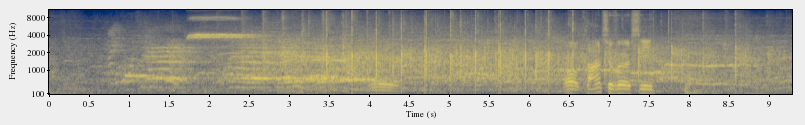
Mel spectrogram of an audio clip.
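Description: Children cheer and shout excitedly.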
